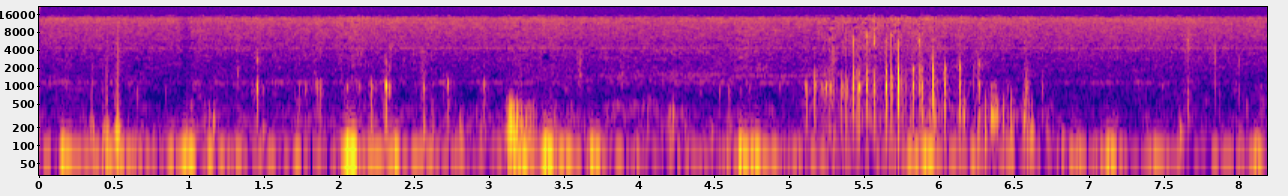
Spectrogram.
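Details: Stomach growling (borborygmi), hunger sounds from an ASMR recording: loud irregular gurgles, squeaks and rumbling bursts.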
